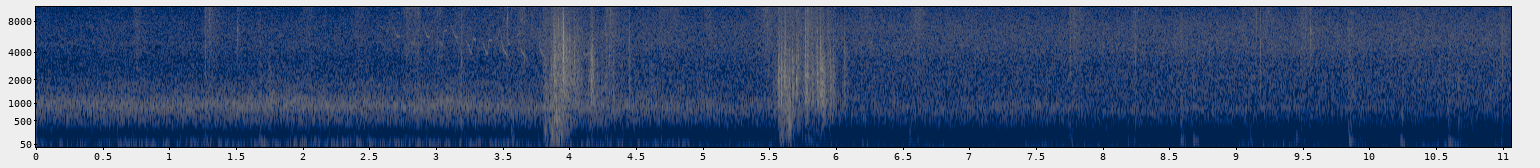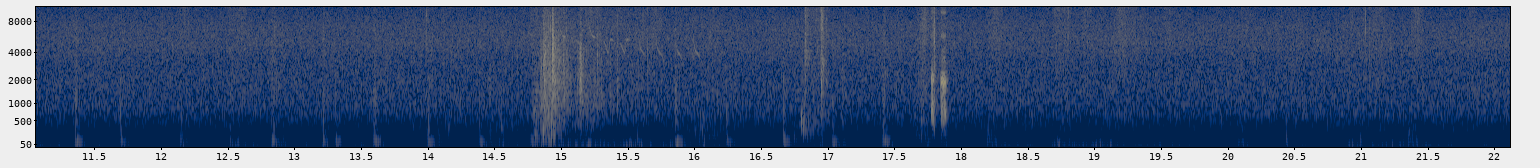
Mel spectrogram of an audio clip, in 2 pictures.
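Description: Footsteps crunch softly through dry grass.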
